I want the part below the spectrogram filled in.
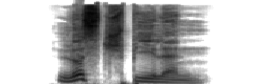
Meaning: dative plural of Lustspiel
- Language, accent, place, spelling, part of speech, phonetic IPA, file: German, Germany, Berlin, Lustspielen, noun, [ˈlʊstˌʃpiːlən], De-Lustspielen.ogg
